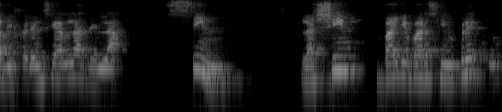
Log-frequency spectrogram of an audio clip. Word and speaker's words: shin: Vamos a tener ahora, entonces, la consonante shin, que se hace doble. La shin la podemos pronunciar como sh, sh, como cuando decimos que alguien se calle, que alguien guarde silencio. Y entonces decimos sh, shin, sh.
